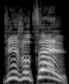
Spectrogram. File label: voice sov infantry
